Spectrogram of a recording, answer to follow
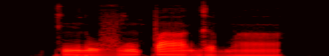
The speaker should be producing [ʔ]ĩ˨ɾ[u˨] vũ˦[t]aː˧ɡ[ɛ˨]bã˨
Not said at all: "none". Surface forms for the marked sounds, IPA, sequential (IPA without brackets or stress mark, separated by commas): k, u˨, p, ɛ˨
